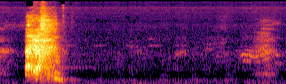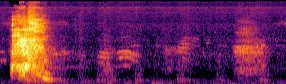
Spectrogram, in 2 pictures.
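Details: Two loud, forceful sneezes about four seconds apart with faint sniffing and nose sounds between; deliberate sneezes performed for a sneezing challenge.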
